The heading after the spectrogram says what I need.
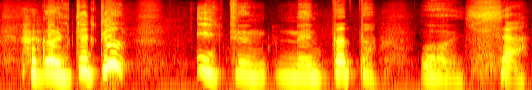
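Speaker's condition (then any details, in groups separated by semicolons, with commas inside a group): Cerebral palsy; severe disability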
